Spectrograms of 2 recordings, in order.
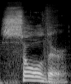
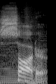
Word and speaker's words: solder: it should be pronounced solder like sold her but actually it's pronounced solder like sawed her get it and the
